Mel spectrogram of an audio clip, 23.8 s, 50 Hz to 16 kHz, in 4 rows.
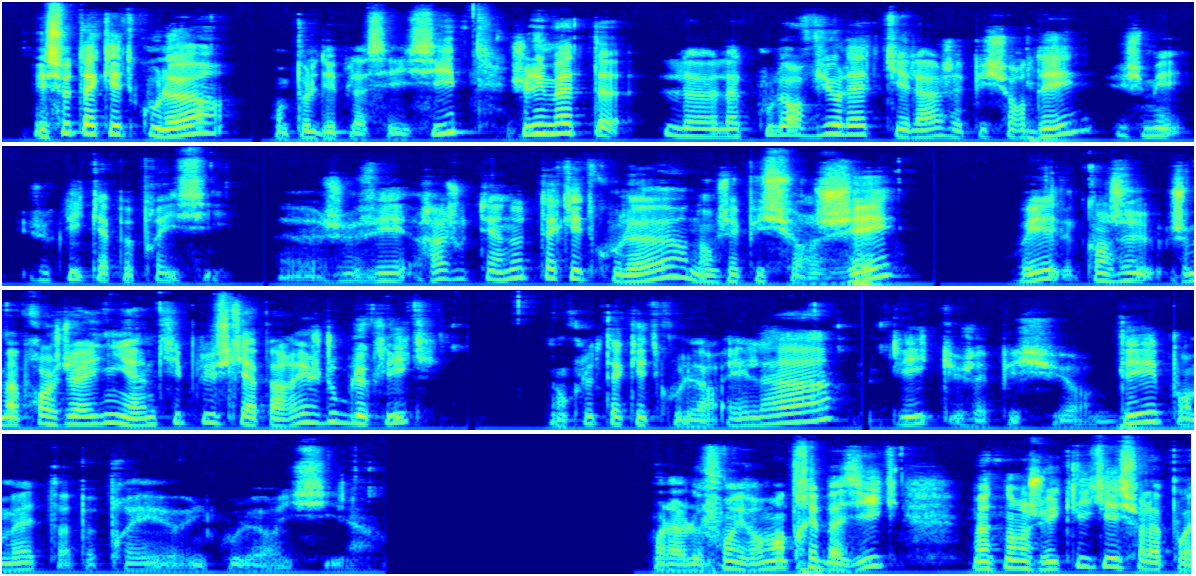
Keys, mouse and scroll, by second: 0.1-2.4 drag, 5.1 d, 6.8 click, 10.2 g, 14.1 click, 14.2 click, 15.2 click, 16.2 click, 17.5 d, 19.6 click, 19.8-20.8 drag, 21.1 middle click, 21.8 -, 23.5-23.8 drag.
